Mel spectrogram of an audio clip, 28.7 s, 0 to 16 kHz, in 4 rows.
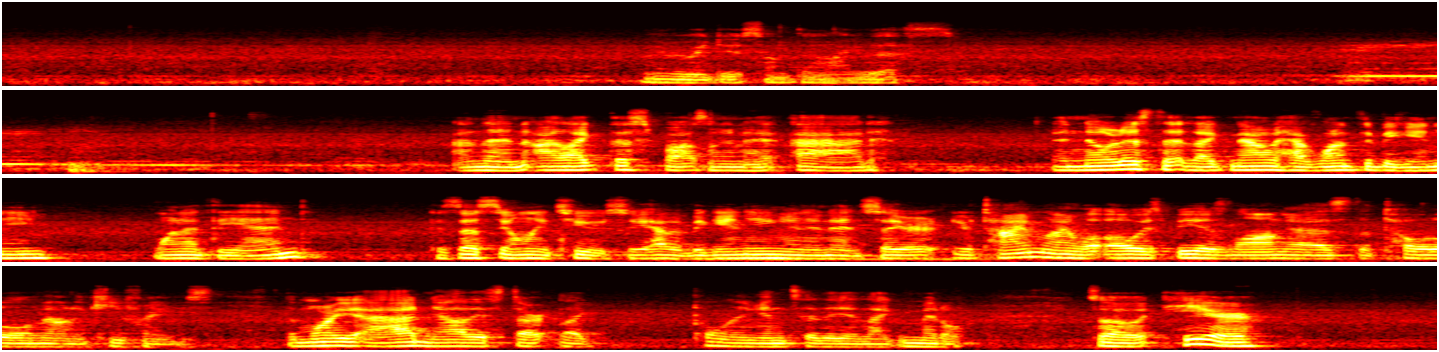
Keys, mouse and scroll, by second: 0.6 click, 4.5 right click, 10.5 click, 28.4 middle click.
